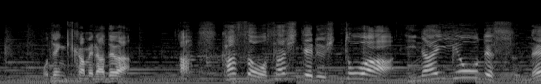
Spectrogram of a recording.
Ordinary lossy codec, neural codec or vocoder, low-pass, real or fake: none; none; none; real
